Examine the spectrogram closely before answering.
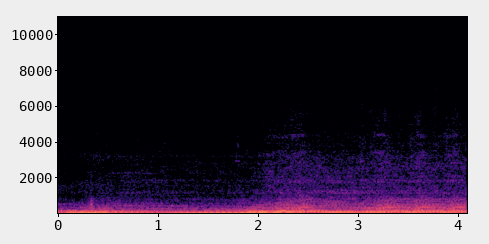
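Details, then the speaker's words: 2005 Honda Odyssey with codes for EGR, variable cylinder management stuck on, evap and misfires; slow, lazy rev with deep rumble, hesitating instead of picking up, cabin shakes in reverse. Owner suspects VCM stuck on: sluggish throttle response. "rpm went up no response I've got no throttle response very slow so I don't know what's going on there a lot of shaking in the cabin in Reverse [Music] so low throttle response"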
